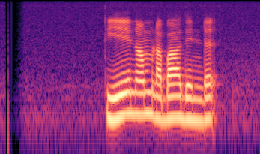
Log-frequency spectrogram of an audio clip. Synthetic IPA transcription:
t̪ijeːnaːmlɐbaːd̪enɖɐ

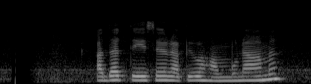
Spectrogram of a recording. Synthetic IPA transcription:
ɐd̪at̪ːeːsəɾapiʋɐɦambunaːmə

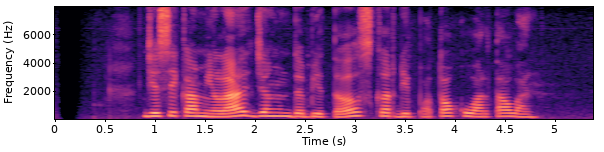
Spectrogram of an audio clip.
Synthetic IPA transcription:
d͡ʒəsikamilad͡ʒɨŋdəbit̪əlskɨrdipɔt̪ɔkuwart̪awan

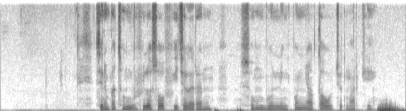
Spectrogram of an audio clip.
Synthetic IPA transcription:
sinəmpat̪̚sumbufilɔsofid̥ʒ̥ə̤laɾan | sumbunɪŋpʊnɲɔt̪ɔwud̥ʒ̥ʊ̤t̪̚marɡ̥i

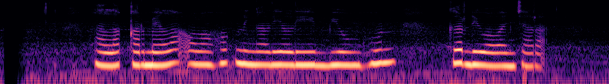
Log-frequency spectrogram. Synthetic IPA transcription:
lalakarmɛlaʔɔlɔɦɔk̚niŋalilibiuŋɦun | kɨrdiwawaɲt͡ʃaɾa̰

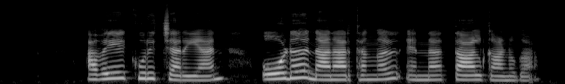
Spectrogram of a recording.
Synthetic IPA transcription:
ɐʋɐjekːurit͡ɕːɐrijaːn | o̞ːɽɨnaːnaːrt̪ʰɐŋːɐɭe̞nːɐt̪aːɭkaːɳuɣɐ

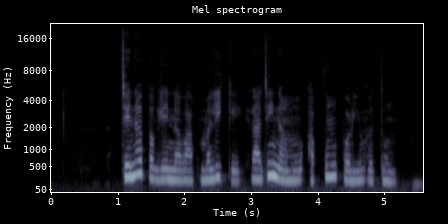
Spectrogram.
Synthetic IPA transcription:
d͡ʒenapəɡlenəʋabməlikeɾad͡ʒinamũapʋũpəɽjũɦət̪ũ

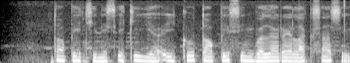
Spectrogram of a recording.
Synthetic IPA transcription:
t̪ɔpid̥ʒ̥i̤nɪsikijaikut̪ɔpisimbɔlrʔelaksasḭ

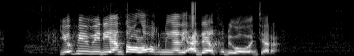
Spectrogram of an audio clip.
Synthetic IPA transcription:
jofiwidiant̪ɔlɔɦɔk̚niŋaliadɛlkəduawaɲt͡ʃaɾa̰

